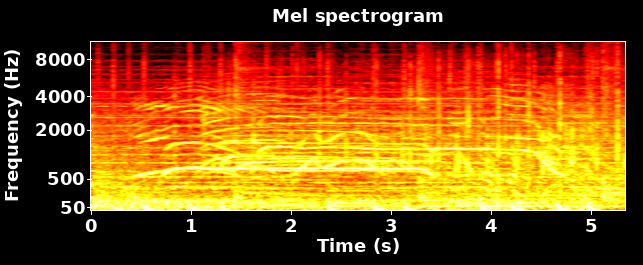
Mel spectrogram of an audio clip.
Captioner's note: crowd cheering and applauding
